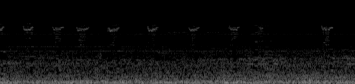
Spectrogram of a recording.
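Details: Japanese tit calls at a nest box as a female visits the male, March 20, 2022, morning: evenly repeated short high notes about every third of a second, with steady low background rumble.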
